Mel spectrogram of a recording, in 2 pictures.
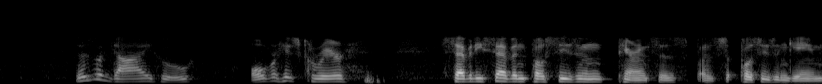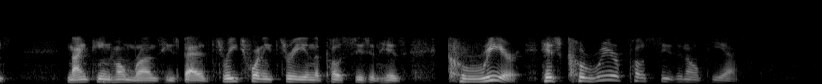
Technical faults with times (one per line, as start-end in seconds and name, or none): none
